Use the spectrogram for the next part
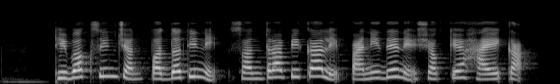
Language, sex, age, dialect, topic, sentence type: Marathi, female, 18-24, Varhadi, agriculture, question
